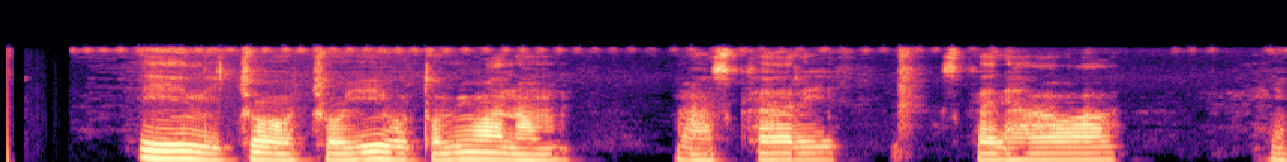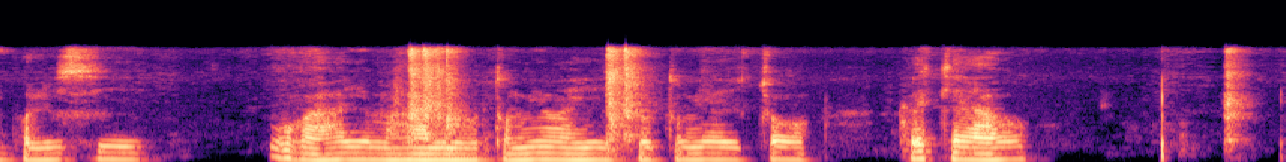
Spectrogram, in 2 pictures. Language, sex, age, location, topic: Swahili, male, 18-24, Wajir, health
